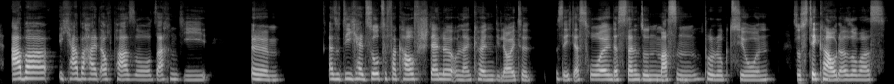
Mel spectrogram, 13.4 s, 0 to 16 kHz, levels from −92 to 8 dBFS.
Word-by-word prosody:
aber 250 +1 +6
ich 240 -1 -10
habe 235 0 +1
halt 225 -1 -1
auch 220 +1 -4
paar 210 -1 +1
so 195 -1 -8
Sachen, 220 +2 -4
die 195 -1 -13 0.6
ähm, 195 -3 -1 0.6
also, 225 0 -1
die 235 +2 -3
ich 230 +1 -3
halt 220 -2 +1
so 230 0 +4
zur 230 0 -8
Verkauf 220 0 0
stelle 215 -1 0
und 195 0 -7
dann 185 +2 -4
können 195 -3 -2
die 185 - -12
Leute 180 +2 -3 0.3
sich 210 -3 -6
das 205 +2 -4
holen. 205 -1 +3
Das 200 +2 -1
dann 200 +1 +1
so 200 - -1
'n 200 0 -2
Massenproduktion, 195 0 -3 0.2
so 205 - -4
Sticker 215 -1 +6
oder 195 +1 0
so 200 0 -2
was. 195 0 -5
205 Hz, 160 wpm, -22 LUFS, 195-225 Hz, 0.6 s, aber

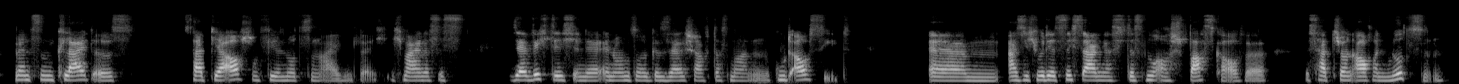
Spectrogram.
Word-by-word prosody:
Wenn's 210 0 -2
'n 205 -1 -2
Kleid 205 +1 +4
ist. 180 0 -5 0.4
Es - - -17
hat 195 0 +3
ja 200 +1 +7
auch 235 - +2
schon 195 -3 -2
viel 190 0 -3
Nutzen 180 -1 -8
eigentlich. 85 0 -11
Ich 190 - -8
meine, 185 -1 +1
es 185 0 -8
ist 185 - -11 0.4
sehr 200 +1 +4
wichtig 205 -4 +1
in 180 - -4
der 180 0 -2
in 190 -1 -2
unserer 185 0 -4
Gesellschaft, 180 0 -3
dass 185 0 -9
man 175 -2 -9
gut 210 -1 -1
aussieht. 215 +2 0 0.7
Ähm, 175 -2 +1
also, 190 +1 +1
ich 195 - -2
würde 200 0 +4
jetzt 195 0 0
nicht 210 0 0
sagen, 190 -2 +5
dass 185 0 -6
ich - - -9
das 185 0 -3
nur 205 -1 -1
aus 185 -1 -3
Spaß - - +2
kaufe. - - -4 0.3
Das - - -9
hat 190 -1 +2
schon 200 -1 +3
auch 185 0 +5
'n 180 -1 -5
Nutzen. 235 -4 -1
185 Hz, 195 wpm, -24 LUFS, 180-200 Hz, 0.7 s, ja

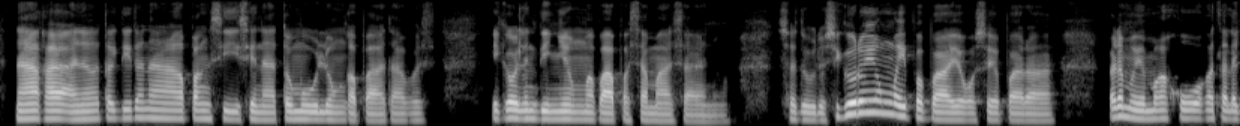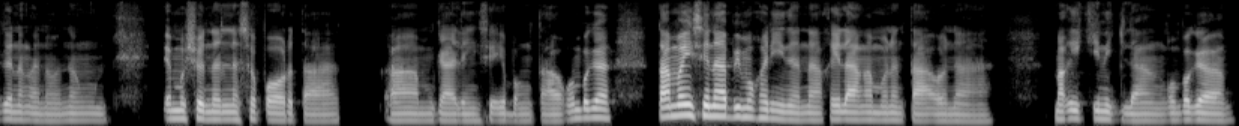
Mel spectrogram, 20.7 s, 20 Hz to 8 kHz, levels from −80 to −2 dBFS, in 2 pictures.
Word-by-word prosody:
nakaka-ano, 140 -1 +4
tawag 145 0 -3
dito, 155 +1 -3
nakakapangsisi 145 -2 -1
na 125 -1 -1
tumulong 130 -1 0
ka 115 - +1
pa, 110 -1 -1
tapos 115 -1 -7 0.5
ikaw 150 +2 +2
lang 145 -1 -1
din 135 0 +1
'yong 130 - -3
mapapasama 120 -3 0
sa 105 -2 -5
ano, 100 +1 -14 0.3
sa 135 -1 -7
dulo. 120 -2 -2
Siguro, 225 +7 +4
'yong 240 -4 +1
maipapayo 130 -9 +2
ko - - -10
sa'yo 120 0 -4
para, 115 -2 -2 0.4
alam 180 +3 +3
mo 155 - +1
'yon, 140 - +2
makakuha 145 0 0
ka 145 - -9
talaga 140 -1 0
ng 125 -1 -5
ano, 110 - -7
ng 115 +1 -7 0.7
emosyonal 140 -2 +1
na 130 -2 -2
suporta, 115 -4 -2 0.4
um, 115 0 -2
galing 110 -1 -3
sa - - -8
ibang 110 -1 -5
tao. 110 +2 -4
Kumbaga, 155 +3 +2 0.4
tama 185 +4 +7
'yong 205 - +7
sinabi 185 -1 +6
mo 170 - +1
kanina 145 -6 0
na, 120 0 -2
kailangan 130 -1 +2
mo 120 - -4
ng 120 -1 -4
tao 110 0 -1
na, 105 -1 -7 0.5
makikinig 140 -2 -1
lang. 115 -1 -3
Kumbaga, 120 -1 +1
130 Hz, 165 wpm, -24 LUFS, 115-145 Hz, 0.7 s, tama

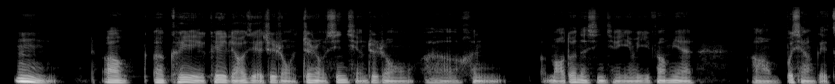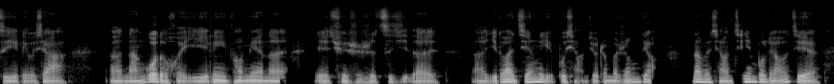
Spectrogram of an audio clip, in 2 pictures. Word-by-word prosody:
嗯， 120 - +8 0.5
呃， 95 -4 +3 0.2
呃 100 -2 +2
可 110 +5 0
以 95 -6 +4
可 105 - +1
以 100 - +5
了 85 0 +2
解 90 -2 0
这 95 - 0
种 80 -3 -2
这 95 - +2
种 85 -4 +3
心 100 +4 +1
情， 95 -5 -4
这 90 - -1
种， 75 -4 -3
呃， 80 -3 -7
很 80 -1 -5 0.4
呃， - - -17
矛 75 - -1
盾 105 +4 +2
的 95 - +2
心 85 0 -2
情。 80 -1 -5
因 75 -1 -2
为 80 - -1
一 80 - -4
方 85 +1 0
面， 85 -3 +1 0.6
嗯， 75 -2 -6
不 100 - +2
想 80 -6 -2
给 - - -5
自 - - -6
己 80 -2 +1
留 75 0 -4
下， 80 -2 -1 0.4
呃， 80 -1 0
难 80 +2 +1
过 - - +6
的 95 - +3
回 75 -2 -3
忆， 80 0 0
另 95 +5 +2
一 - - +4
方 90 +1 +1
面 90 -2 +3
呢， 80 -1 +2 0.3
也 80 -1 -1
确 95 +4 -2
实 90 +1 -6
是 90 +1 -2
自 90 +2 -5
己 85 - -7
的， 75 -1 -2 0.3
呃， 80 - -3
一 90 - 0
段 110 0 +4
经 115 +5 +2
历， 115 -4 +2
不 - - -2
想 95 - -7
就 - - -3
这 - - -3
么 85 -3 +1
扔 95 +7 -1
掉。 110 -5 -2 0.3
那 120 - +3
么 115 - +2
想 90 -7 -1
进 130 +10 -2
一 - - +5
步 115 -3 +2
了 90 +2 +1
解 90 - +1
85 Hz, 275 characters per minute, -25 LUFS, 80-95 Hz, 0.6 s, 嗯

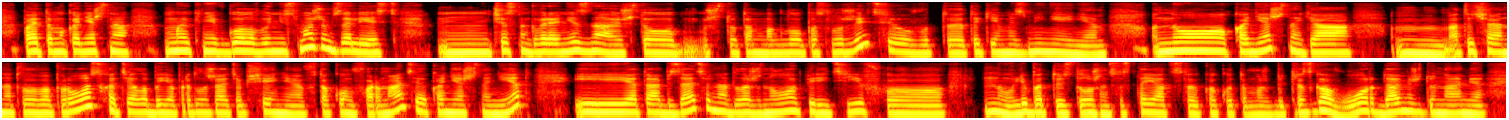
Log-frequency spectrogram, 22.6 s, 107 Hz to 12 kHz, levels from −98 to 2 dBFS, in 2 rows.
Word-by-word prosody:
Поэтому, 190 -1 +2
конечно, 190 -1 0 0.3
мы 205 +1 +3
к - - -13
ней 195 -1 +2
в - - -4
голову 195 0 +2
не 190 0 +1
сможем 260 +5 +1
залезть. 180 -4 0 0.3
М, 180 0 +1
честно 200 +2 -2
говоря, 180 0 +2
не 200 +3 +2
знаю, 190 -4 +1
что, 170 0 0
м, - - -10
что 170 +1 -6
там 170 +1 -2
могло 170 +1 -1
послужить, 180 - -3
э, 200 - -1
вот, 165 -2 -4
э, 165 -1 0
таким 175 0 -1
изменениям. 170 -3 0 0.3
Но, 205 +1 +6
конечно, 200 +3 +1
я, 175 0 +5 0.3
м, 165 -1 +1
отвечая 185 +1 0
на 170 -1 0
твой 170 +1 -2
вопрос- 180 - +2
хотела 180 -2 -1
бы 170 0 0
я 165 -1 0
продолжать 170 -1 -3
общение 160 -1 -1
в 150 - -12
таком 165 0 -2
формате,- 175 - 0
конечно, 170 -1 -1
нет. 170 - 0 0.3
И 180 -1 +3
это 175 0 +1
обязательно 195 +5 0
должно 175 +3 0
перейти 180 0 -2
в, 180 - -11
э, 155 -1 0 0.3
ну, 180 -4 +1
либо 175 +1 +3
то 160 - -8
есть 160 - -2
должен 165 -1 0
состояться 165 0 -3
какой-то, 160 -1 -6
может 150 0 -4
быть, 150 +2 -6
разговор, 180 +1 +2
да, 175 +2 +2
между 180 -3 -2
нами, 165 -1 +1
175 Hz, 170 wpm, -23 LUFS, 165-190 Hz, 0.3 s, Но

